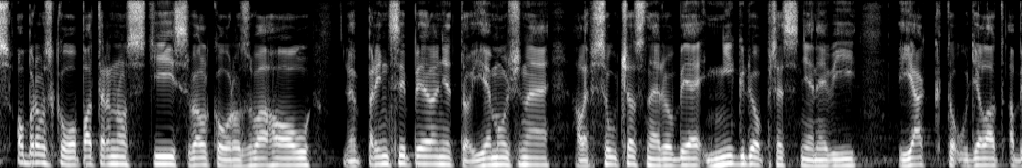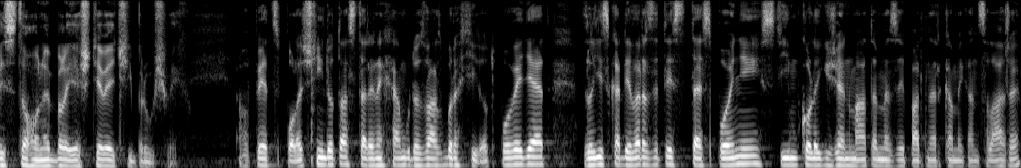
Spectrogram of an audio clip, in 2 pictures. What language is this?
Czech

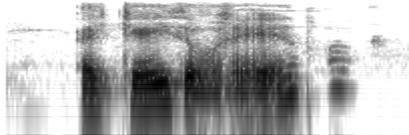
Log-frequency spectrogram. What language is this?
Kabyle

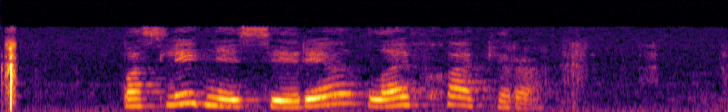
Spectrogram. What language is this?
Russian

